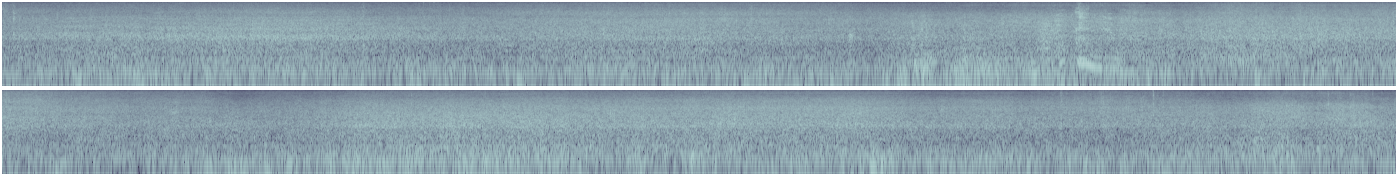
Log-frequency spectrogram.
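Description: Waves crash and churn against rocks close by.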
